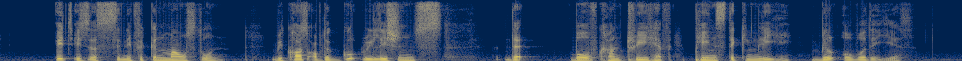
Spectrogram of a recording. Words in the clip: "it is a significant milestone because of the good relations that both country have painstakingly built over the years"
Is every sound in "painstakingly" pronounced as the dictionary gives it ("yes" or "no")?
yes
